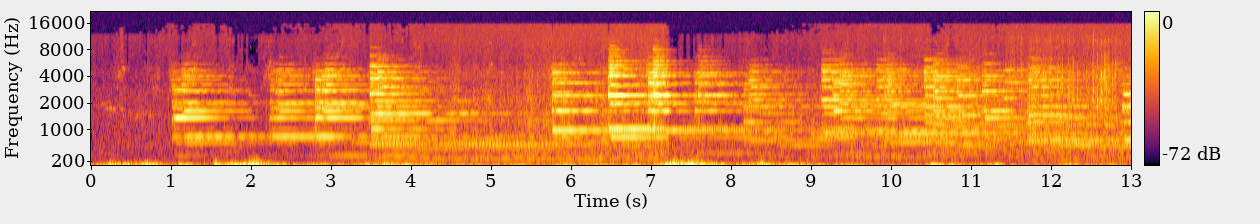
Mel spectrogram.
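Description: Church bells play a tune from a nearby tower.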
